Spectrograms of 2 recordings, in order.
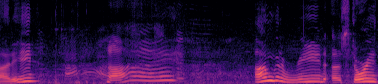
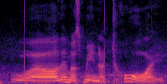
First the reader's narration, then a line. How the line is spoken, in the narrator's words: said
